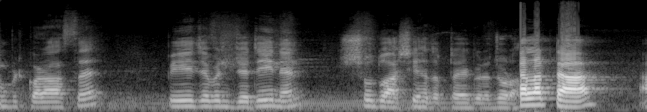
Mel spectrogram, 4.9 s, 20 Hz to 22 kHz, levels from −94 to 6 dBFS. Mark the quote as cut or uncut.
cut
